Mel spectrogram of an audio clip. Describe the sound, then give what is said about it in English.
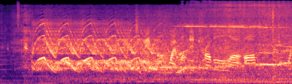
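Several police car sirens wail at once, their overlapping rising-and-falling tones loud over a low engine rumble, as a fleet of police cars pulls up on a driveway. “The killer rushes off as a fleet of police cars pull up on the drive.”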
